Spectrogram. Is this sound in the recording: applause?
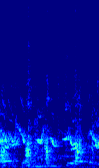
no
